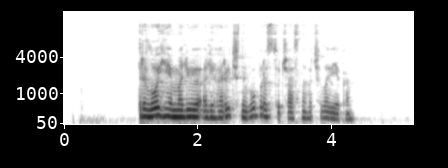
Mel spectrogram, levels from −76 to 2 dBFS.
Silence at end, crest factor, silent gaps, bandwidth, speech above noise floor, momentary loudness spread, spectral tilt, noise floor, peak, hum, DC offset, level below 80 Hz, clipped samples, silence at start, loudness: 0.9 s; 16 dB; none; 11.5 kHz; 51 dB; 16 LU; -7.5 dB/octave; -69 dBFS; -4 dBFS; none; under 0.1%; -54 dBFS; under 0.1%; 1.1 s; -19 LUFS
